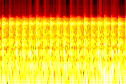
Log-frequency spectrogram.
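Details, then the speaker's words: Samsung washing machine during spin: fast, even banging about eleven times a second as the drum vibrates and knocks. "तो जैसे कि आप देख रहे हैं ये वॉशिंग मशीन है, तो ये इसका ड्रम किस तरह से वाइब्रेशन कर रहा है।"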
